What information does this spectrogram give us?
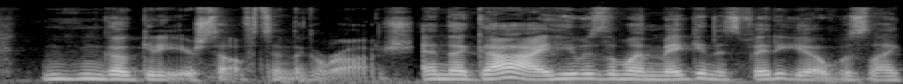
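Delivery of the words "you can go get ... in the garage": acted tone that suddenly turns hostile and unfriendly. Retelling a mom answering her son's girlfriend: imitating a mom's suddenly flipped attitude. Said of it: "her attitude suddenly flipped".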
